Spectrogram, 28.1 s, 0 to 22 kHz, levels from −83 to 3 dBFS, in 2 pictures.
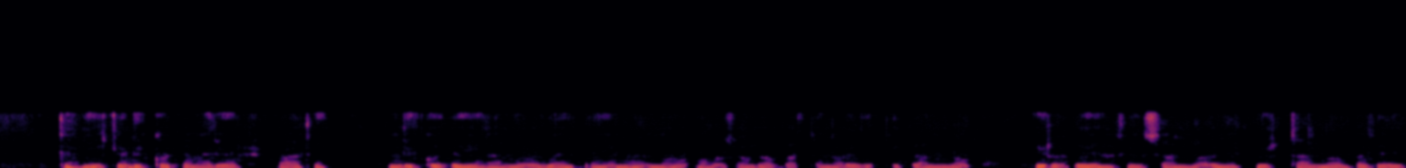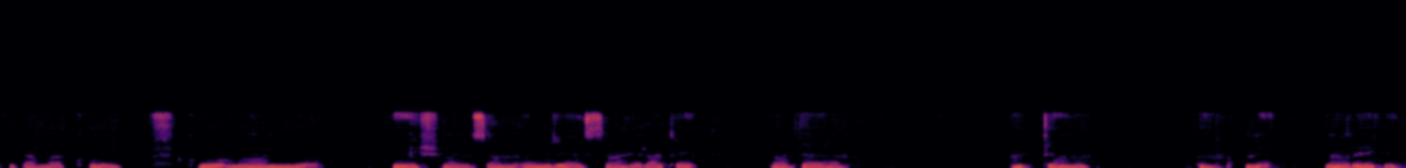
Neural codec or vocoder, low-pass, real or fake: codec, 24 kHz, 3.1 kbps, DualCodec; 7.2 kHz; fake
